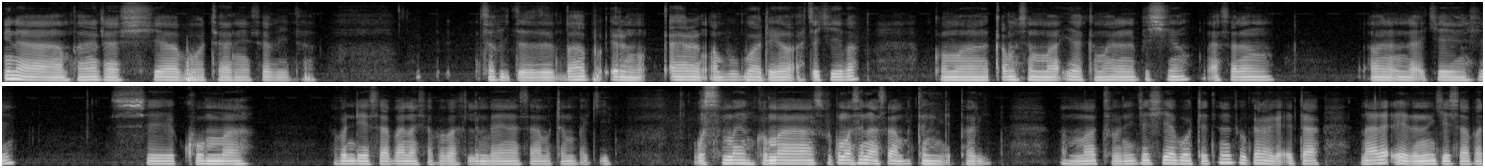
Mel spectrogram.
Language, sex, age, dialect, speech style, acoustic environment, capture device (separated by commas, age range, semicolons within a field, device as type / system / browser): Hausa, male, 18-24, Nigeria - Kano, relaxed, silence, mobile / Linux / Chrome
